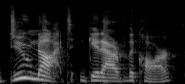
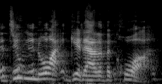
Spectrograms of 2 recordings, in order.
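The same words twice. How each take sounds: First: Lightly voiced stern mom, louder; serious mom. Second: Loud, hammed-up stern mom with dropped R; serious mom impression. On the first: Mom ordering her daughter to stay, lightly acted stern voice. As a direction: give a firm order with a hint of mom. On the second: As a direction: lay down the law as mom, r-less "car". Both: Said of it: "my mom looks at me and she's so ser".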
